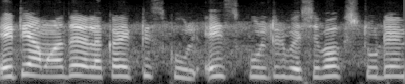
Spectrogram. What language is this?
Bangla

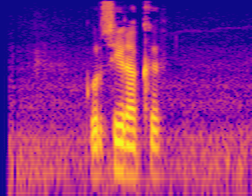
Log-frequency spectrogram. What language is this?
Dhatki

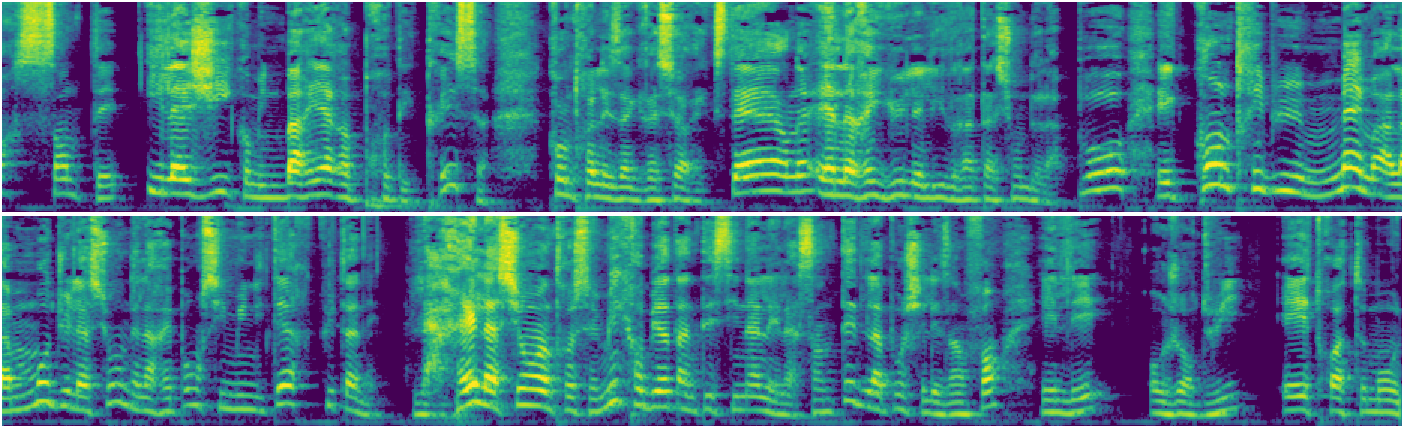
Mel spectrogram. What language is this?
French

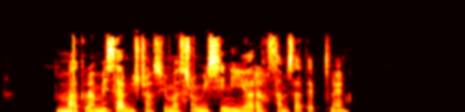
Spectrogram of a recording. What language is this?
Georgian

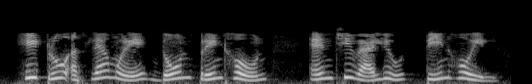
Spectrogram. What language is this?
Marathi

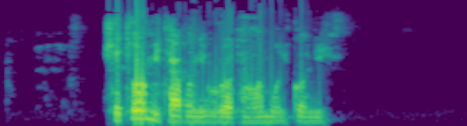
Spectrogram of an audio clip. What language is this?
Persian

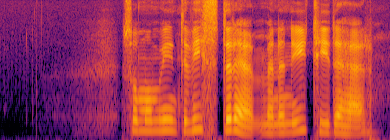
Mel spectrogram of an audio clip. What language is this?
Swedish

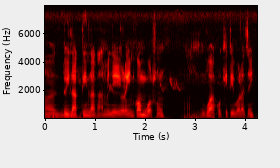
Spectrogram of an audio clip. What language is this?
Nepali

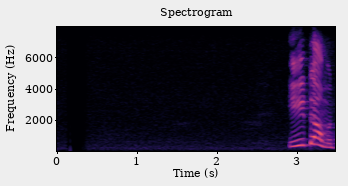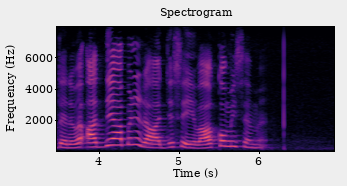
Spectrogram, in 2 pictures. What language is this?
Sinhala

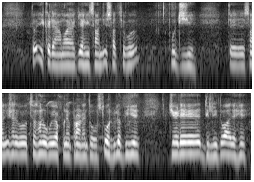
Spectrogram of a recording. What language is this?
Dogri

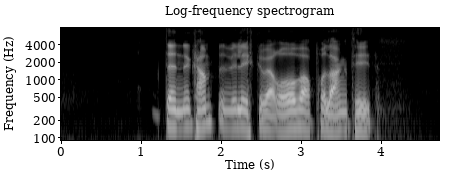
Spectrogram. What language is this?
Norwegian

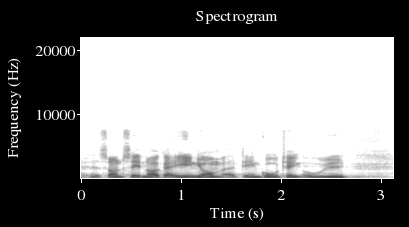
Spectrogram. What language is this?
Danish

